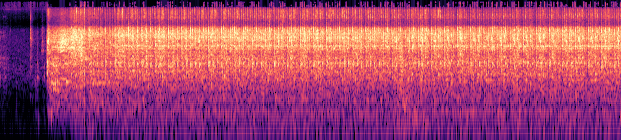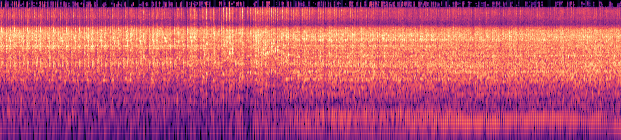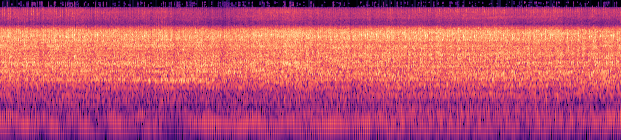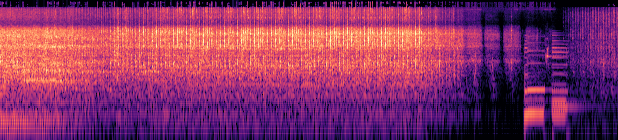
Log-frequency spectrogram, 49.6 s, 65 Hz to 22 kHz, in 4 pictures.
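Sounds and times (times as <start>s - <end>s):
Eicher tractor diesel engine starting and idling: 0.0s - 49.6s.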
